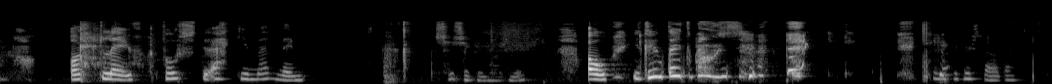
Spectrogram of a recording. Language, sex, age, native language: Icelandic, female, 14, Icelandic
